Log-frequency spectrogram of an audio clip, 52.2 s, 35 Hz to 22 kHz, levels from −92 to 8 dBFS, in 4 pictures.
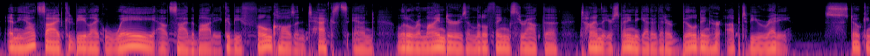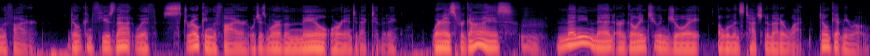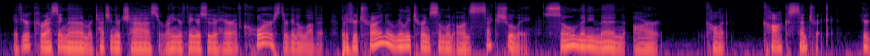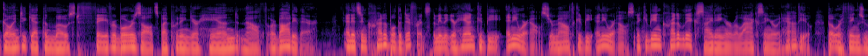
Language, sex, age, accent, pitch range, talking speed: English, male, 30-49, American, 80-100 Hz, 190 wpm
